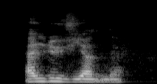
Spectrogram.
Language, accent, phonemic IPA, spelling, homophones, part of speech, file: French, Canada, /a.ly.vjɔn/, alluvionnent, alluvionne / alluvionnes, verb, LL-Q150 (fra)-alluvionnent.wav
- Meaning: third-person plural present indicative/subjunctive of alluvionner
